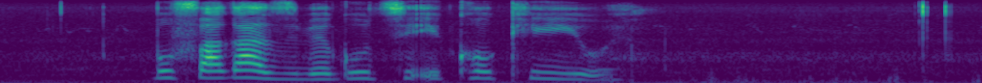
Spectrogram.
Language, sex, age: Swati, female, 23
